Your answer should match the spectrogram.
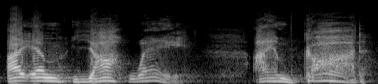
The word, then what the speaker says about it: Yahweh: Secondly, Jehovah is a variation of the more properly pronounced Hebrew name for God, Yahweh.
